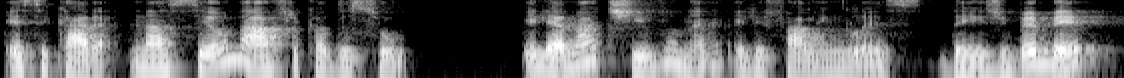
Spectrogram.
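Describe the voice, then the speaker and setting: A low-voiced woman with lively intonation, a moderate pace, and vocal fry teaches English on a live stream. Her Brazilian Portuguese accent comes through as she stays casual and direct, checking in often with "né?" and "tá bom?". The room is echoey.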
